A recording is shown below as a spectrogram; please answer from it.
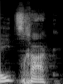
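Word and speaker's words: יצחק: Exemplo da versão latina disso é interpretar Yitzhak, que tem gente que acha difícil falar Yitzhak, e falar Isaac, né, que é a versão latina de Yitzhak. Mas o nome da pessoa é Yitzhak e não Isaac.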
